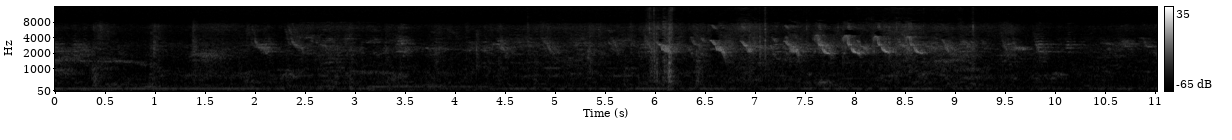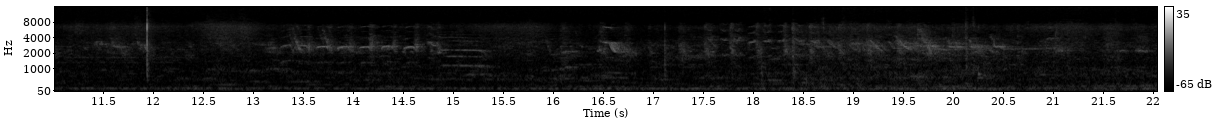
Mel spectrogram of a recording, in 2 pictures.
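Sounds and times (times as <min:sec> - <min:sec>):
bird chirping: 0:01.4 - 0:12.4, 0:16.1 - 0:22.0.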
